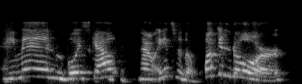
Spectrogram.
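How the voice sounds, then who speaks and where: A woman's voice: high-pitched, very animated, unhurried, fairly bright tone, dull audio, full character voice. A woman playing a bossy, sarcastic horror-film heroine in an amateur table reading, blunt and emphatic. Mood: bossy, scornful.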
